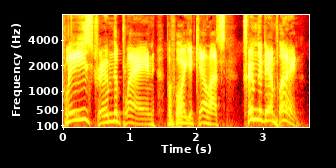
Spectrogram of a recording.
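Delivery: weathered, cracked voice. Voicing fear as a co-pilot in a pilot's ear, cracked, weathered voice. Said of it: "cracked, weathered voice in your ear saying".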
